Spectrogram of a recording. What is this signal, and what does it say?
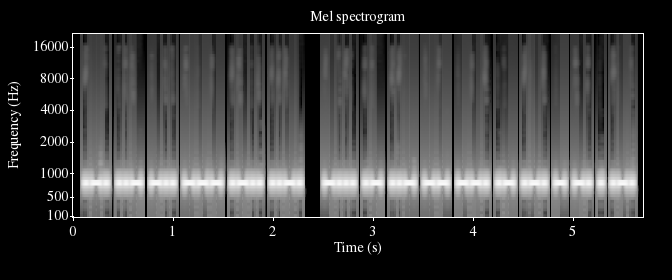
Morse code, heard as a keyed tone, about 40 wpm, 800 Hz. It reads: RUDOLF BAUMGARTNER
